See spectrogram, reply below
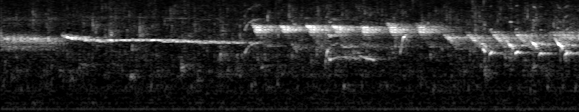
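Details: Canary song for breeding stimulation: a long drawn high whistle slowly gliding downward, then busier high warbling trills and slurs, with a steady low hum and background hiss.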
